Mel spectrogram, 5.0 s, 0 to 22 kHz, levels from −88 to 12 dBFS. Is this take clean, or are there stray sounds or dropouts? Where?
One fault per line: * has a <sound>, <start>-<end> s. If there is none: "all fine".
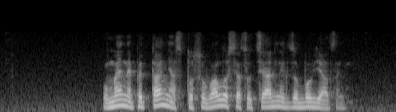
all fine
